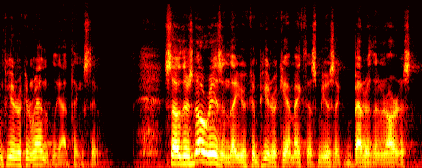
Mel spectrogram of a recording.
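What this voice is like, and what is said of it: Usual voice. Nothing is said of it.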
